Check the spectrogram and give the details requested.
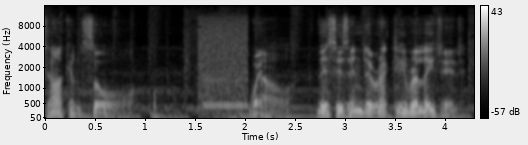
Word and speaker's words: Arkansas: This has nothing to do with your post, but it's weird I read it as Arkansas when it should be pronounced Arkansas.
